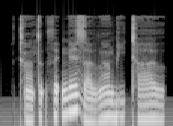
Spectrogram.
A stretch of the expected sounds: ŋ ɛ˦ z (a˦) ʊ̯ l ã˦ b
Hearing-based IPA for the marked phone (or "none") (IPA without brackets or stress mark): a˨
